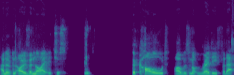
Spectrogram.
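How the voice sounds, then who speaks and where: The sound is dry and close, without echo. This man's pace is fairly slow. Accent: South London. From South London, England. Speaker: metal singer and bassist. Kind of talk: casual interview chat.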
